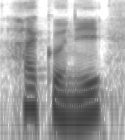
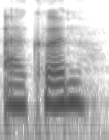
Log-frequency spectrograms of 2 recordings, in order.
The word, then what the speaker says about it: Hakone: se prononce honé donc avec un h aspiré au début on peut aussi simplement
